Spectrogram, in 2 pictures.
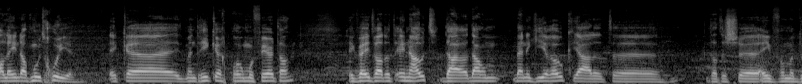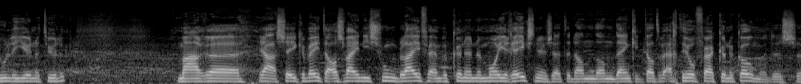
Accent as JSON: {"language": "Dutch", "town": "The Hague", "region": "South Holland", "country": "Netherlands", "tie": "born or raised there", "said": "Ja, ik ben zelfs Hagenese."}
